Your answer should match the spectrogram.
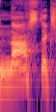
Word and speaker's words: Gnostics: So anyway, the G is silent. That's what I'm trying to get at. Dad joke tanked on that one, right? But so the Gnostics were people, the next line here in your notes is that they were people who believe they have special knowledge, oftentimes mystical knowledge.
